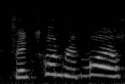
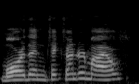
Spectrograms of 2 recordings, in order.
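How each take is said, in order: First: Very high, slow puppet echo; astonished Pinocchio. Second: Louder, matter-of-fact bird answer; pigeon's voice. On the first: Puppet echoing the pigeon's distance, high slow amazement. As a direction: repeat it high and drawn out in wonder. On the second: Pigeon telling the puppet the distance, loud matter-of-fact voice. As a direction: state it firmly, a little raised. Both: A narrator's reading.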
